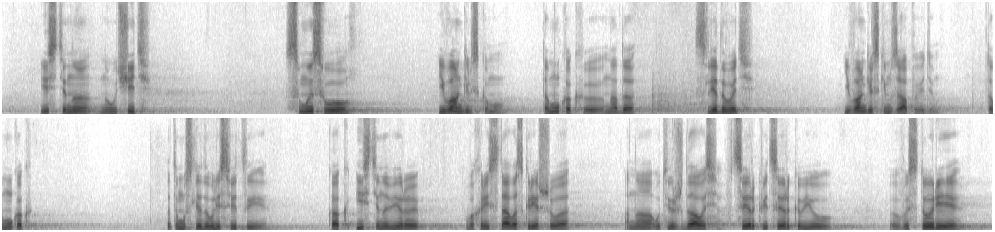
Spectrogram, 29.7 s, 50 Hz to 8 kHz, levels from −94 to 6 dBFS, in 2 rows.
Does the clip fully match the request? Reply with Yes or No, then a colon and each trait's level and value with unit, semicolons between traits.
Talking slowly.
Yes: slow, 55 wpm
